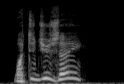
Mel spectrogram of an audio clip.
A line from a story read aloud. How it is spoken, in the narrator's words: she asked, her fingers playing nervously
